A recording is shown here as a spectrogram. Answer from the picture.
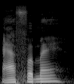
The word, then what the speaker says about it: athame: And so, how do you say that again? What's it, what is Athame. it? Athame.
